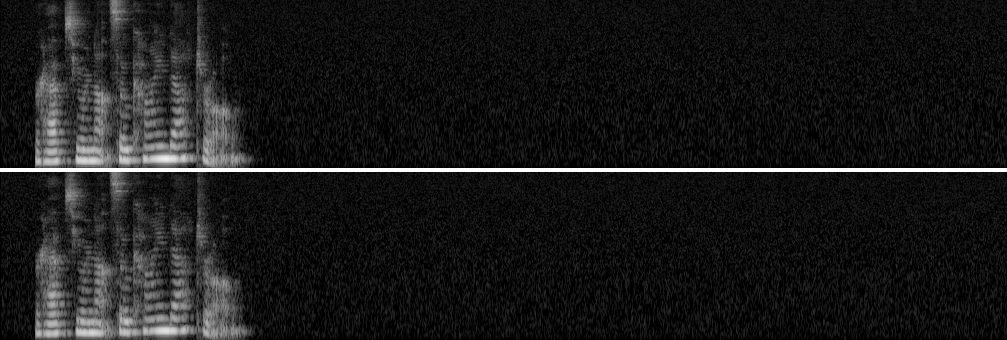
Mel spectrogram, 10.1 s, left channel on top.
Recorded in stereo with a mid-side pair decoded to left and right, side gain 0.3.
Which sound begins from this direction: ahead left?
A woman speaking, at 0.3 s.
